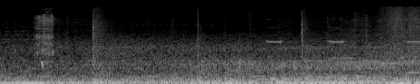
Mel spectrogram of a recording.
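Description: Petrol-station automatic tyre inflator pumping air into a car tyre through a chuck held on the valve, with a steady low rush underneath. Near the end it gives three short high beeps about half a second apart, the signal that the set pressure has been reached.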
